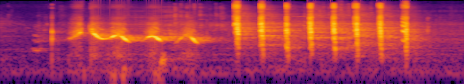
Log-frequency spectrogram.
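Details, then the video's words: Indian ringneck parakeet, a pet parrot shown dancing, gives a warbling whistled phrase that wavers up and down, followed by a run of sharp clicking pulses about every quarter second. A person speaks nearby. "magical dancing ringneck talking sweet parrot"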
